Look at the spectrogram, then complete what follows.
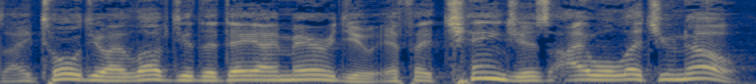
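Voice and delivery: mock-shocked husband setting his wife straight, loudly; Archie Bunker. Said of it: "he looks shocked and surprised".

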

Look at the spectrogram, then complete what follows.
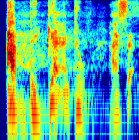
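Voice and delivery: ordinary delivery

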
